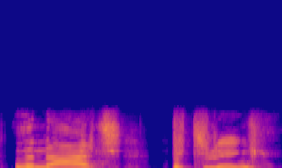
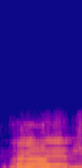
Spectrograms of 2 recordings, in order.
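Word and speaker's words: Lennart Poettering: The ISC was saying, Mitzi was saying, his name is pronounced Leonard Patring. Yeah, Leonard Patring.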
